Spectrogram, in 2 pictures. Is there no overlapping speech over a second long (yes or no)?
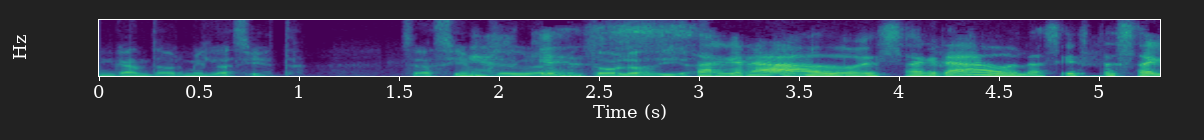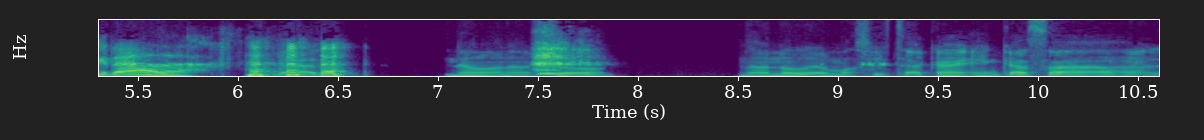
no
